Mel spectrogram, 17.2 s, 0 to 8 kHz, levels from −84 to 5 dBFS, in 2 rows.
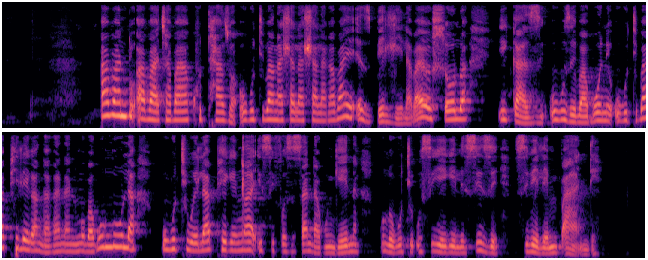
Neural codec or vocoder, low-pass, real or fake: none; 7.2 kHz; real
